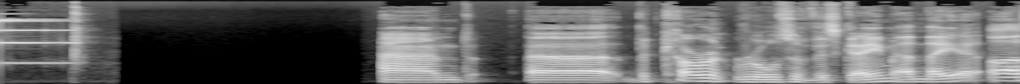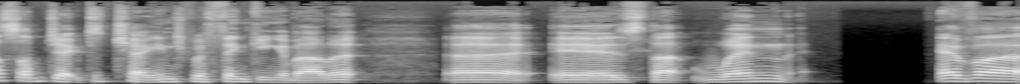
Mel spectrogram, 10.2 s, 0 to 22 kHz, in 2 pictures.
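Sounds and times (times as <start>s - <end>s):
small bell rung as part of a game: 0.0s - 0.4s
speech: 1.9s - 9.2s, 9.8s - 10.2s.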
